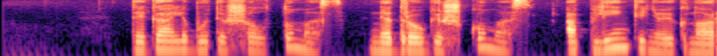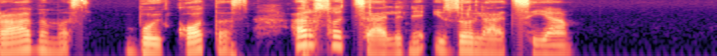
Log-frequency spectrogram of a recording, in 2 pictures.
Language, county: Lithuanian, Telšiai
